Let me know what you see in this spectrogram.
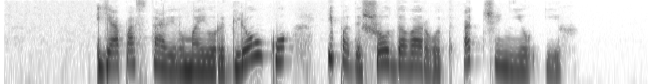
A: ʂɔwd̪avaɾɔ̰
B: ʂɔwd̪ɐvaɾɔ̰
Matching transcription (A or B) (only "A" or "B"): B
